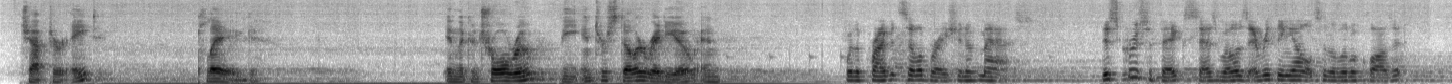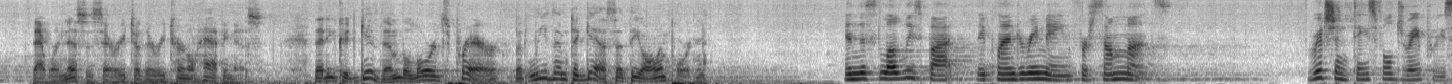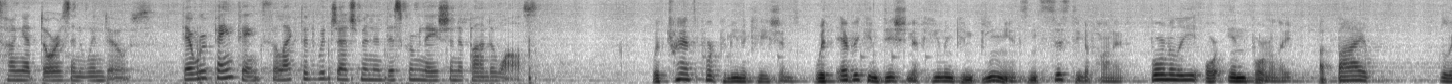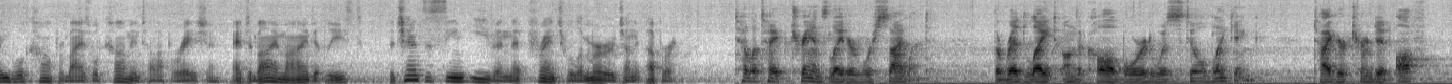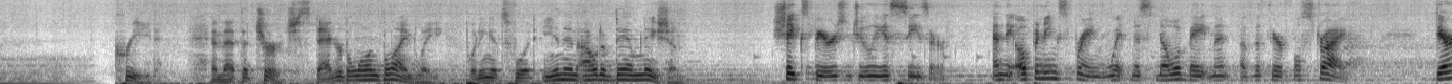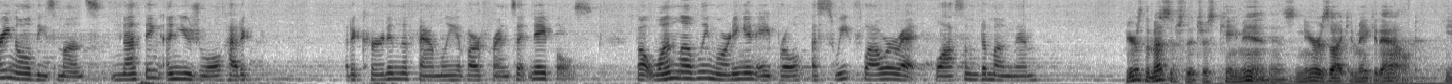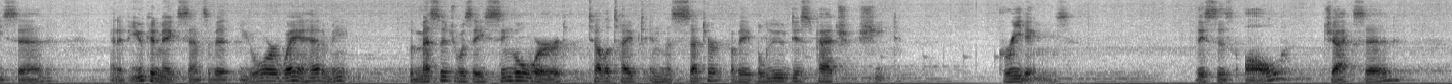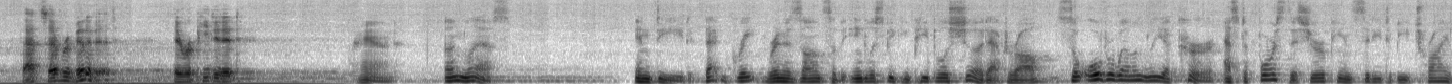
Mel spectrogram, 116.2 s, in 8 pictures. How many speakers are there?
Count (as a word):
six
